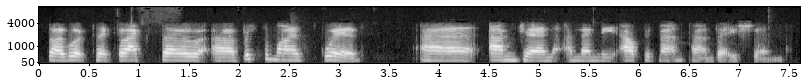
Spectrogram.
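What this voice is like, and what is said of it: English accent. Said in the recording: “you can hear from the accent, uh, I'm from England.”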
